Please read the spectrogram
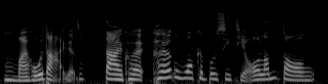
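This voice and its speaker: She talks very fast and animatedly, her voice on the high side, with no room sound. The speaker is a young adult theatre performer and creator from Hong Kong, guesting in a casual interview. She chats reflectively in Cantonese-accented speech laced with English words.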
